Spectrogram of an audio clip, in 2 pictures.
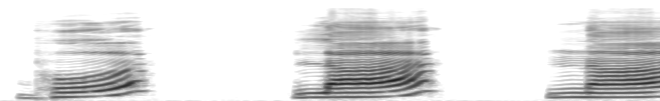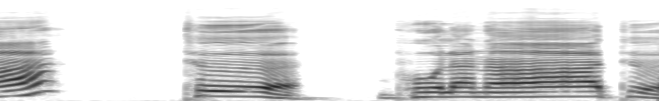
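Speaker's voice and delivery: slow spelling drill, each syllable held with a rising end; stretched syllables for beginning readers; letter-by-letter sounding out. Shown as a demonstration. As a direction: sound out each letter, then blend the word. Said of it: "एक अक्षर का उच्चारण करके".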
